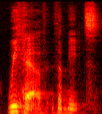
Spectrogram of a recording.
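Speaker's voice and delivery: low, slow announcer impression; ad slogan voice. Pastor quoting a fast food commercial, low slow announcer voice. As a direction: drop low and draw out the slogan. Imitating a newer restaurant ad slogan.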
